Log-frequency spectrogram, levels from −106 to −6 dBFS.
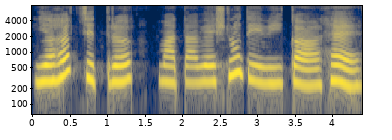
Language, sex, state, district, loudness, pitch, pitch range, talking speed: Hindi, female, Madhya Pradesh, Dhar, -14 LUFS, 275 Hz, 260-295 Hz, 95 wpm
